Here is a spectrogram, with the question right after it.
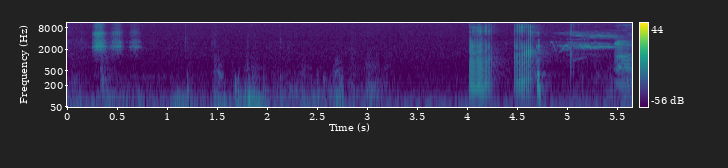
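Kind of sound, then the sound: human body sound, fart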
